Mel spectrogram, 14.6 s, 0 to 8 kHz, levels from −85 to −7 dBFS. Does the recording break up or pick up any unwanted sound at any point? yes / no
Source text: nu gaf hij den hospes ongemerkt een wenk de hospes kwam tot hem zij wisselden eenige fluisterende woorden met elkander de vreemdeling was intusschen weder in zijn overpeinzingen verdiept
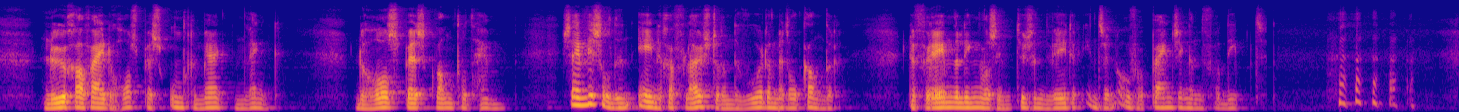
yes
